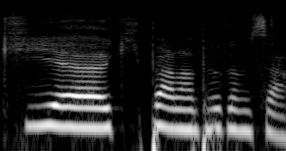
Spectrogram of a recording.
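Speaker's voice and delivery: put-on young ingénue voice, high and bright.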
